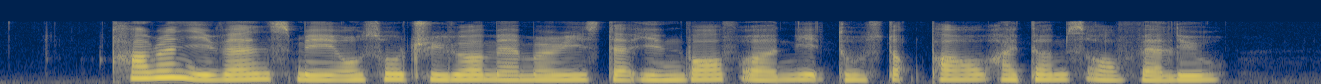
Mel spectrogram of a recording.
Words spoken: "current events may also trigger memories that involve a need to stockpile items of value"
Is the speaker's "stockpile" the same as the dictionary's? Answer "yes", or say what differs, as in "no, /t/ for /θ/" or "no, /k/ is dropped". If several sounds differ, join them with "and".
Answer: no, /w/ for /l/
